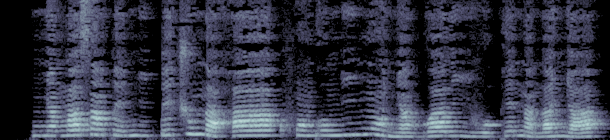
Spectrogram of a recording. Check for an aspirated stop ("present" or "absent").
absent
